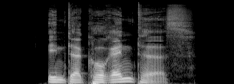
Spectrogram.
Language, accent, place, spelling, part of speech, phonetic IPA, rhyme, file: German, Germany, Berlin, interkurrentes, adjective, [ɪntɐkʊˈʁɛntəs], -ɛntəs, De-interkurrentes.ogg
- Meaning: strong/mixed nominative/accusative neuter singular of interkurrent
